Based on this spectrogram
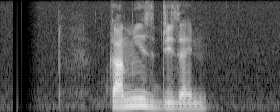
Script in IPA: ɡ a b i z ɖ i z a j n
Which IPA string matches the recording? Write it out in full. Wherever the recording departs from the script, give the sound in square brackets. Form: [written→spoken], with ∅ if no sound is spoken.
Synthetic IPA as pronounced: [ɡ→k] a [b→m] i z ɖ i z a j n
